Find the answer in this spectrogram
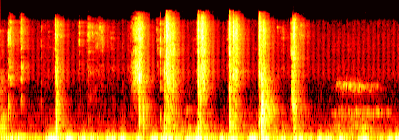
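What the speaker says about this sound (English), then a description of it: "Put those mulliganed cards back in here and whoopsie," An Arkham Horror card deck is shuffled by hand in a series of crisp riffles and snaps, close and fairly faint, with a short quieter rustle at the end and no talking.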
